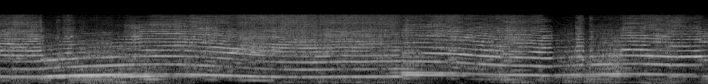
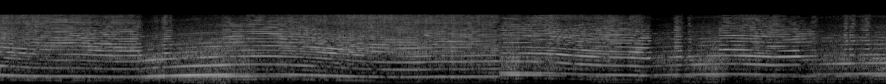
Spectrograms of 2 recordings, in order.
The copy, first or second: first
